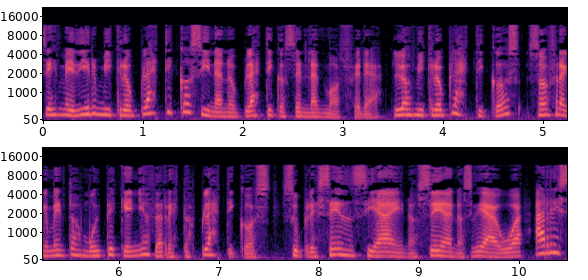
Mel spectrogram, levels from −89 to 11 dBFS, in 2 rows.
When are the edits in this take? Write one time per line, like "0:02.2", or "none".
0:09.5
